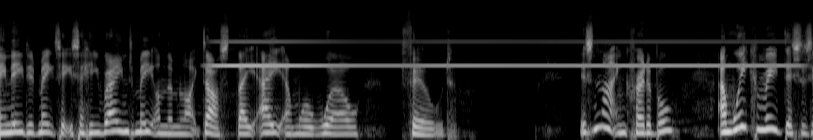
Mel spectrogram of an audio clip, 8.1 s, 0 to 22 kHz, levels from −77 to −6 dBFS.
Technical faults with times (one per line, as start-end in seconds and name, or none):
1.98-8.14 feedback whistle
